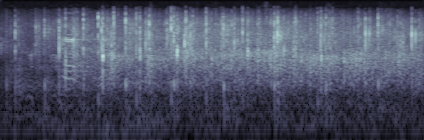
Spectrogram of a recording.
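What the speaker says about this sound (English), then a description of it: "Interesting that deserves applause" Light applause from a congregation during a sermon, a scattered, fairly soft patter of clapping with a few voices mixed in.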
